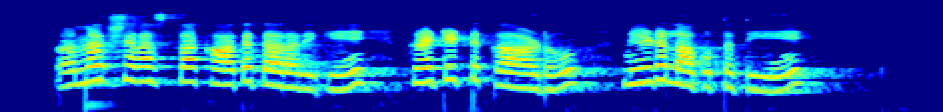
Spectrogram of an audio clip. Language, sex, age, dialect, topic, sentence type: Kannada, female, 41-45, Mysore Kannada, banking, question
